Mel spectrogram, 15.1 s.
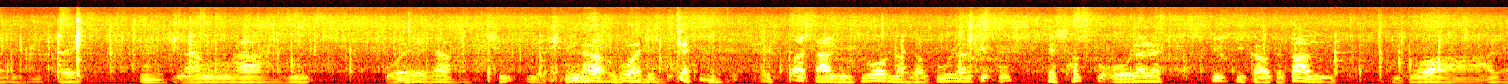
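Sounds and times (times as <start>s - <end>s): man's voice holding wavering tones: 0.0s - 0.8s, 1.4s - 3.1s, 3.9s - 7.1s, 7.9s - 11.6s, 14.0s - 15.0s
food sizzling in a pot: 0.0s - 15.0s.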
